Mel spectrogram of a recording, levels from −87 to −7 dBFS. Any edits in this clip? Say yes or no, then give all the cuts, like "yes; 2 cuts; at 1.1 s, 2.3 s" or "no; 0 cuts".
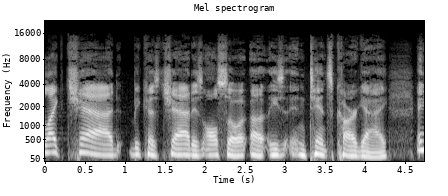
no; 0 cuts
